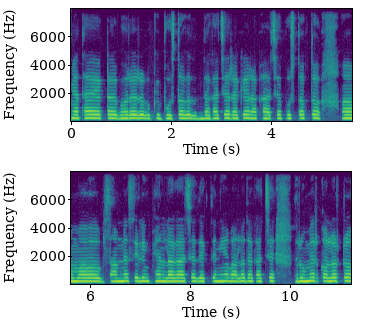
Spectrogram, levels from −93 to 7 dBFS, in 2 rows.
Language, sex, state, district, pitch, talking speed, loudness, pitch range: Bengali, female, West Bengal, Dakshin Dinajpur, 235 Hz, 130 wpm, -13 LUFS, 230-240 Hz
